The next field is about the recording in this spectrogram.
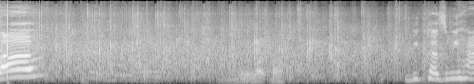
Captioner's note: applause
